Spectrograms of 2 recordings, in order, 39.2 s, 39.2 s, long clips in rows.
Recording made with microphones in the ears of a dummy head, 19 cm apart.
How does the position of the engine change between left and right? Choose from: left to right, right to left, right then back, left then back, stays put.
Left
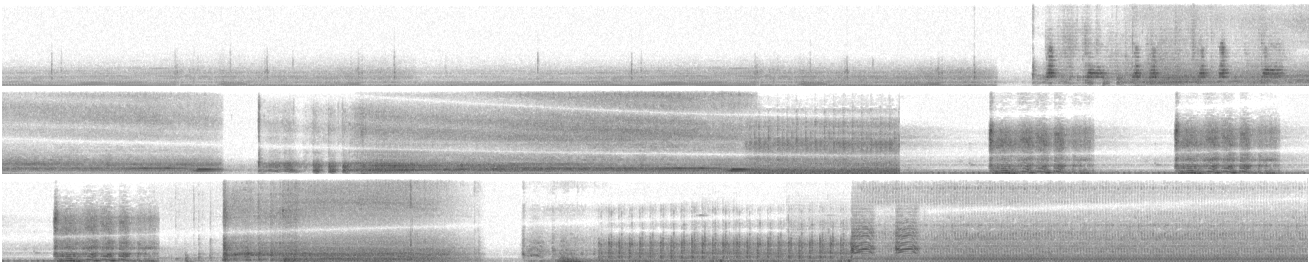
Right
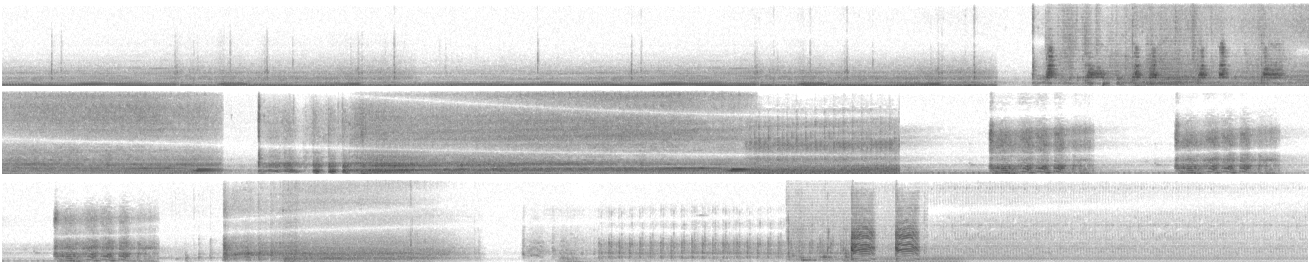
right to left.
